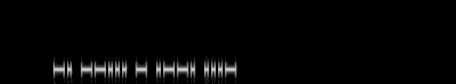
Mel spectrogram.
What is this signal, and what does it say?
Morse code, heard as a keyed tone, about 36 wpm, 700 Hz. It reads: N7TPV
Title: USA Call Signs - 5 Characters - Repeated 2x - 35wpm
